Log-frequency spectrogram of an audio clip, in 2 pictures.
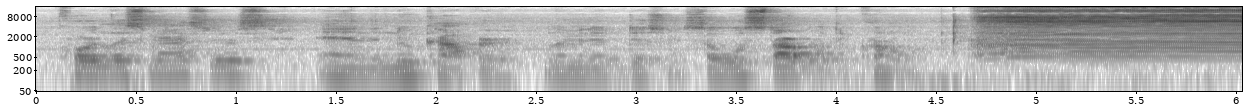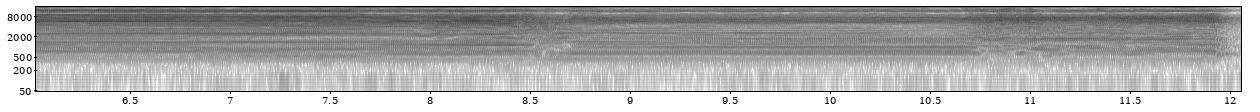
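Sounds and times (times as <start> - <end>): hair clipper buzzing: 4.7 - 12.0.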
